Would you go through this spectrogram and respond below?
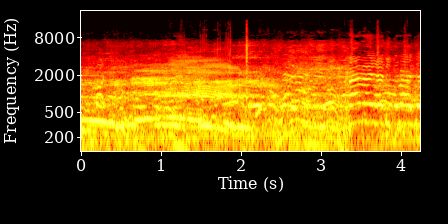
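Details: Sahiwal cattle at Aftabganj livestock haat on 4 May 2024, during bargaining over a bull calf: drawn-out, nasal lowing that wavers through the first seconds, mixed with loud market crowd and talking men.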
